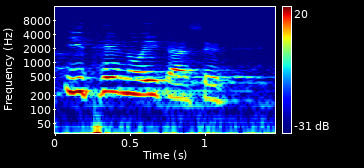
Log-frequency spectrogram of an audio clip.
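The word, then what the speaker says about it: ethanoic acid: को कट कर दो, E को कट करेगी तो क्या आ जाएगा, ईथेन ओइक एसिड, तो इसका प्रोनाउंसिएशन आ जाएगा इथेनोइक एसिड।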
